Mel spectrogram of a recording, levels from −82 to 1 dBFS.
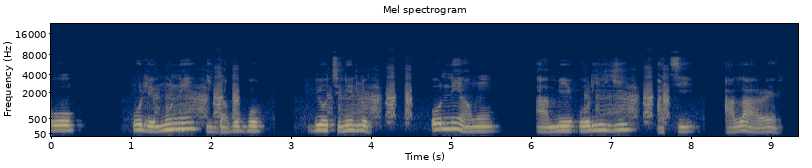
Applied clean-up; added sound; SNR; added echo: none; Chicken, rooster; 11 dB; none.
